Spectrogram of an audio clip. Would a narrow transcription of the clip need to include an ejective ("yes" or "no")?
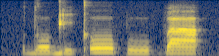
yes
